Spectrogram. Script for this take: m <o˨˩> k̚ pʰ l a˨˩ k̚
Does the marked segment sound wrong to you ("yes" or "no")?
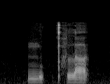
yes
